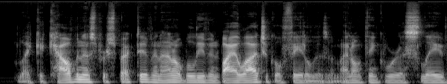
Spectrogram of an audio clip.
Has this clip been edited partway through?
yes; 1 cut; at 2.1 s

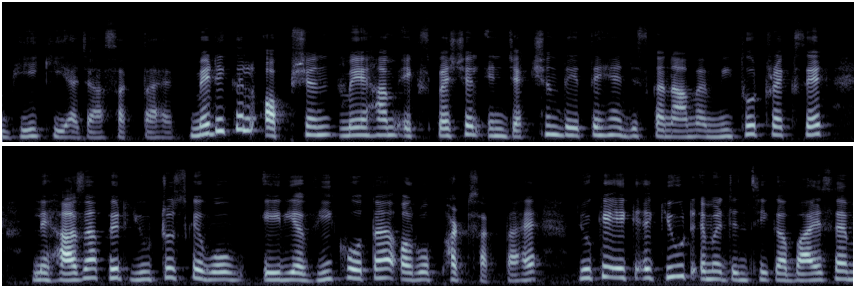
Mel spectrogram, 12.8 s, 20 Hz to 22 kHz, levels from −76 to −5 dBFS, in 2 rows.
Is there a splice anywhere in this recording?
yes; 2 cuts; at 1.3 s, 6.4 s

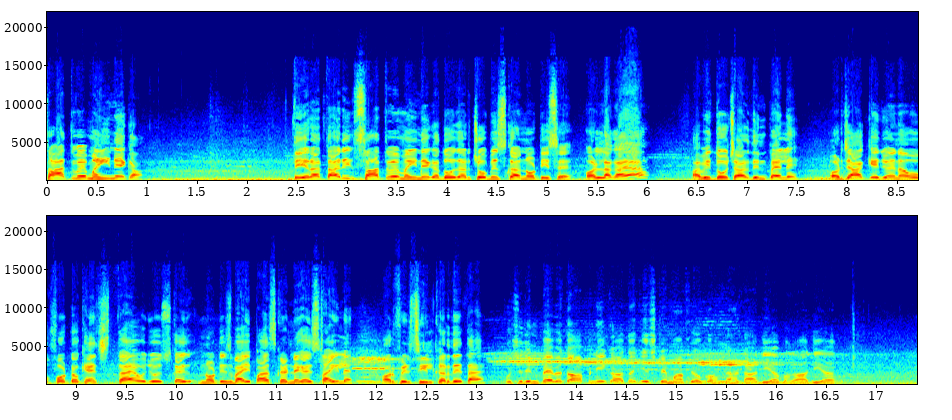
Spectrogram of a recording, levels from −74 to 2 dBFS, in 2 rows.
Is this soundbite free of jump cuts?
yes; 0 cuts

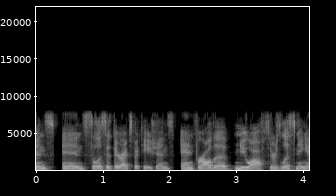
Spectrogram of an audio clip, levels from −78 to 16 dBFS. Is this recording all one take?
no; 2 cuts; at 2.0 s, 2.9 s

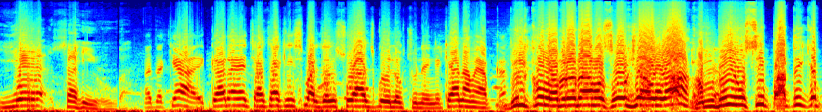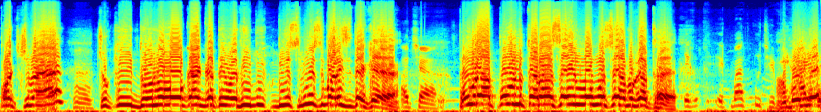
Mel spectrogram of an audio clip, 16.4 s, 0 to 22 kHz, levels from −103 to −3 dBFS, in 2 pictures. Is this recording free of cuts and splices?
yes; 0 cuts

